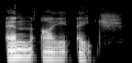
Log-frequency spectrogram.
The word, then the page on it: nih: British English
